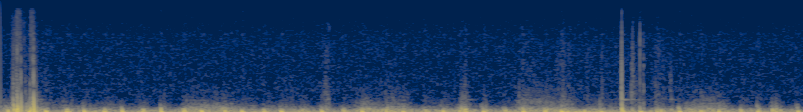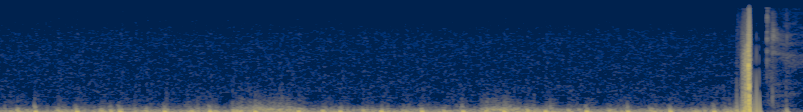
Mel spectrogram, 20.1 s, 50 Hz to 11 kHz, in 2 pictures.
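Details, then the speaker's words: Rapid heartbeat recorded right after running: fast, steady low thumps at about 120 beats a minute, quickened after exercise. "I'm gonna do jumping jacks and run around my room, and then I'm gonna record my heartbeat. Okay, let's see my heart."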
